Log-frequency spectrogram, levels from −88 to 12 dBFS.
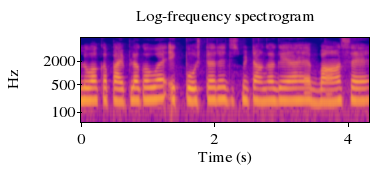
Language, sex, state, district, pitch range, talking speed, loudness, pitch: Hindi, female, Odisha, Nuapada, 205-215 Hz, 195 wpm, -16 LUFS, 210 Hz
